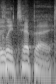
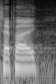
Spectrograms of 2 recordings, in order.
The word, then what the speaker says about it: Göbekli Tepe: Pyramids, Göbekli Temple, can't even say it properly. – Göbekli Tepe. – Tepe.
